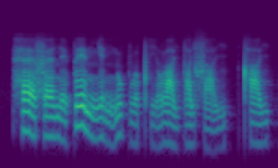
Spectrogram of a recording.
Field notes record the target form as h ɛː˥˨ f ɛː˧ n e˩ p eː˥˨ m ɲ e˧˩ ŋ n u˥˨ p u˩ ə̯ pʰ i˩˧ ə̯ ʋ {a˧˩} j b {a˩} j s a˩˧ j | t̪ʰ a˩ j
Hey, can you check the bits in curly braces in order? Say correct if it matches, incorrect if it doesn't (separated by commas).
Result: correct, incorrect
